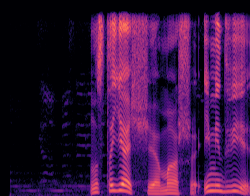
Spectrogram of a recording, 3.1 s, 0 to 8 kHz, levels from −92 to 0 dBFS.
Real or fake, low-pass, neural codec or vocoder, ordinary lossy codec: real; 7.2 kHz; none; none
